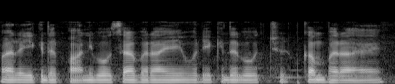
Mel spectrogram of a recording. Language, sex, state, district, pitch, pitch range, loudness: Hindi, male, Uttar Pradesh, Lalitpur, 105 Hz, 100-105 Hz, -20 LUFS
